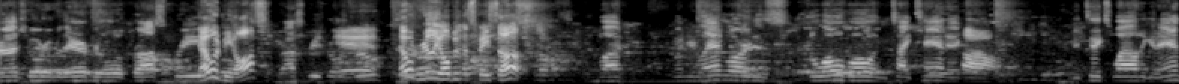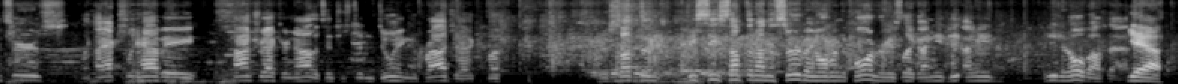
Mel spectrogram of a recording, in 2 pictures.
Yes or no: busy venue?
yes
